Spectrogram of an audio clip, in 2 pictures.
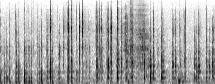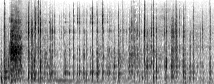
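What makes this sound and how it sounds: Long nails tap rapidly across the top plate and lens barrel area of a plastic-bodied Canon DSLR. The result is a fast, uneven stream of dry, bright clicks with no ring, and a brief denser, scratchier burst near the middle.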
